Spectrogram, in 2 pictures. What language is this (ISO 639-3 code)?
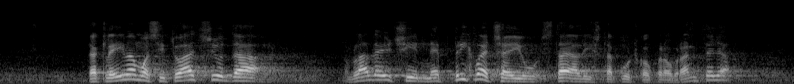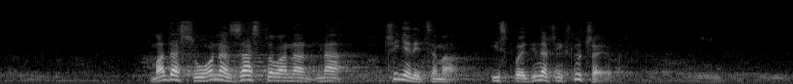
hrv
